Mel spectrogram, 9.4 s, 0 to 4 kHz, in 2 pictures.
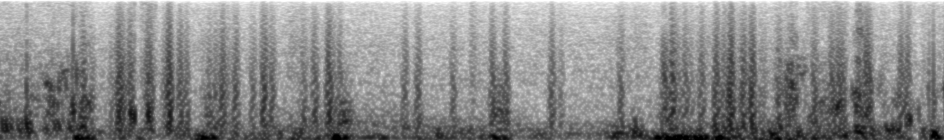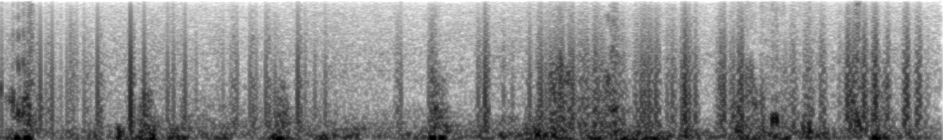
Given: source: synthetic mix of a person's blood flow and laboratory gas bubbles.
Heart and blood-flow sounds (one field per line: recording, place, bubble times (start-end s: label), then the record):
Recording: Doppler ultrasound of blood flow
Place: subclavian vein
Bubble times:
0.00-0.48 s: bubbles
0.63-0.80 s: bubbles
3.89-4.96 s: bubbles
7.47-7.59 s: bubbles
7.75-7.87 s: bubbles
8.38-8.66 s: bubbles
8.71-8.84 s: bubbles
8.98-9.07 s: bubbles
From the record:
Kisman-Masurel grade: 222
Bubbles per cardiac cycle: several, 3 to 8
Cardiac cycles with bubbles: 10 to 50%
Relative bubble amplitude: moderate (0.250 to 0.450)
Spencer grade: 2 (many but less than half of the cardiac periods contain bubble signals, singularly or in groups)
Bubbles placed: anywhere in the cardiac cycle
